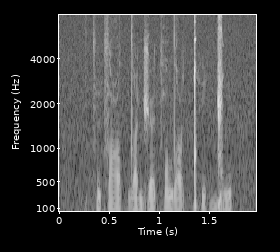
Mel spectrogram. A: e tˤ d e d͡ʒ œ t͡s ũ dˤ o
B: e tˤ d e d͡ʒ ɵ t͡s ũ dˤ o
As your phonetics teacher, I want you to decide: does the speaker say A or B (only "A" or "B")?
A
